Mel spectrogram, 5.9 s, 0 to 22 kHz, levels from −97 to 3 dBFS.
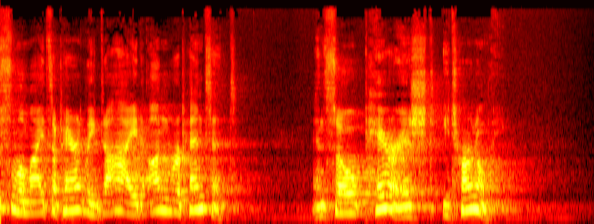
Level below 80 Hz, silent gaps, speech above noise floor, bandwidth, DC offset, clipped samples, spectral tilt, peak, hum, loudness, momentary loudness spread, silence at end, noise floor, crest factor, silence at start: -66 dBFS; none; 42 dB; 19 kHz; under 0.1%; under 0.1%; -5 dB/octave; -2 dBFS; none; -19 LUFS; 11 LU; 0.85 s; -61 dBFS; 18 dB; 0 s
